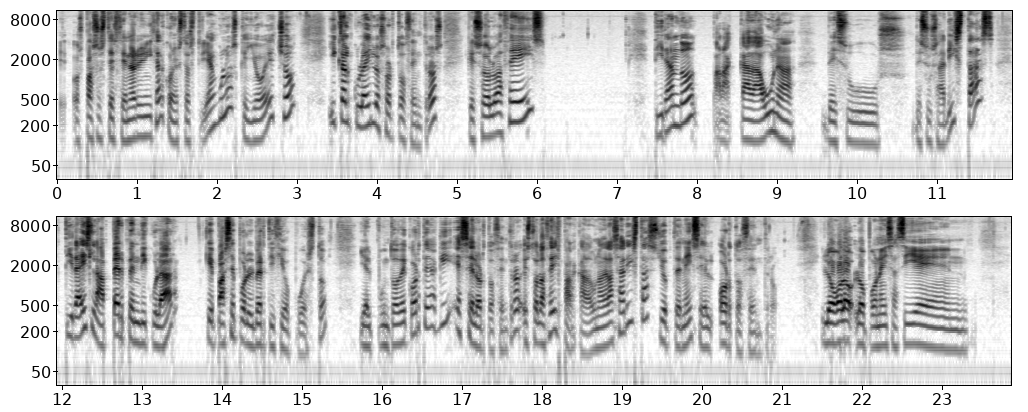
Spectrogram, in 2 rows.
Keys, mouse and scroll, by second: 3.0 Left.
